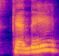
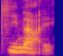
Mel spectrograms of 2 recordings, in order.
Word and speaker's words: Cannae: any attention is Kenai Holdings I used to pronounce it as K but I realized it was actually called Kenai so Kai Holdings which just like Barry dealers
